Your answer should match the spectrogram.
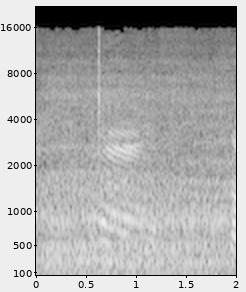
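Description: Diesel engine of a John Deere 9620RX four-track tractor idling steadily at close range. A short falling 'ah' from a man's voice about half a second in.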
